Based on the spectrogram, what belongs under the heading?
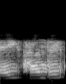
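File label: "800", English; Numbers; DCS; Allied Flight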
